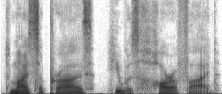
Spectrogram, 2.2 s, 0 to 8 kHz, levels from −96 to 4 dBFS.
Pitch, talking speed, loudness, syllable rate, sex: 95 Hz, 160 wpm, -18 LUFS, 5.0 syllables/s, male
